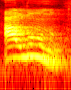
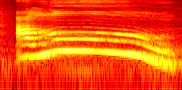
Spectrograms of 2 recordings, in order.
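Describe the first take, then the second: First: Said in the usual way. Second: Aluno with LU held very long and high; stress on LU. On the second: Shown as a demonstration. Teacher shows pupils the tonic syllable, LU held long and high. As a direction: stretch the middle syllable LU of aluno. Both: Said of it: "a sílaba tônica é lu".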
